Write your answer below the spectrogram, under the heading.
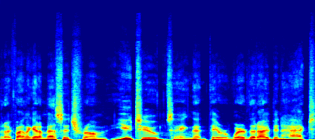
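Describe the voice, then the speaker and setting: A man talks at a medium pitch, his voice somewhat breathy and his pitch variation ordinary. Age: 60s. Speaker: YouTuber. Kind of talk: casual vlog monologue. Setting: at home. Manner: halting, many fillers.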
